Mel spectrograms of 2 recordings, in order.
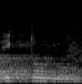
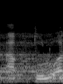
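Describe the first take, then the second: First: The word begins with an i vowel. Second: The word begins with an a vowel. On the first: "atau iktulu" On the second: "bukan aktulu"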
